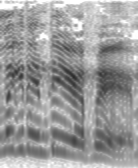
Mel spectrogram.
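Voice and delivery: high, loud excited call; excited pointing out. Retold or imitated. Dad showing his kids the deer, high and loud with excitement.

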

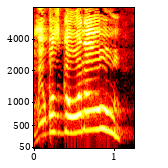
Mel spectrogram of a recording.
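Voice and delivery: a baffled king who can't see why plagues keep coming; bewildered Pharaoh. Retold or imitated. Pharaoh crying out at the plagues, high and bewildered.

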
